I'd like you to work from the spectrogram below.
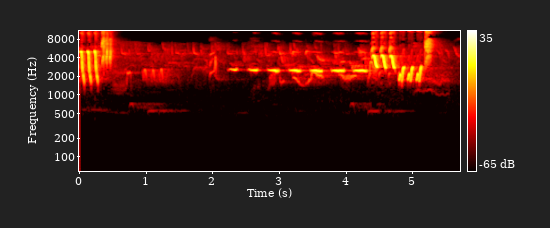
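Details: Common nightingale phrase: sharp clipped opening notes, then a series of slow, pure drawn-out whistles swelling in loudness, ending in a quick run of chipping notes.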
